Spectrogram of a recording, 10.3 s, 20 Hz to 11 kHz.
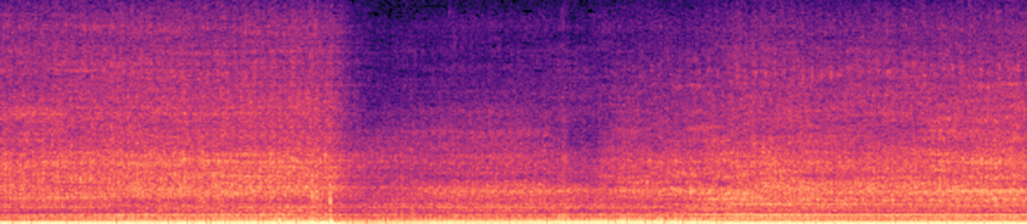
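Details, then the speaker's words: BMW S1000RR on a test ride: steady, even buzzy drone appearing around 25–30 mph on or off throttle and holding; unexplained buzzing noise at low speed, cause unknown. "so as you can see right there um at 25 mes hour it did that buzzing noise and it just stayed there"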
